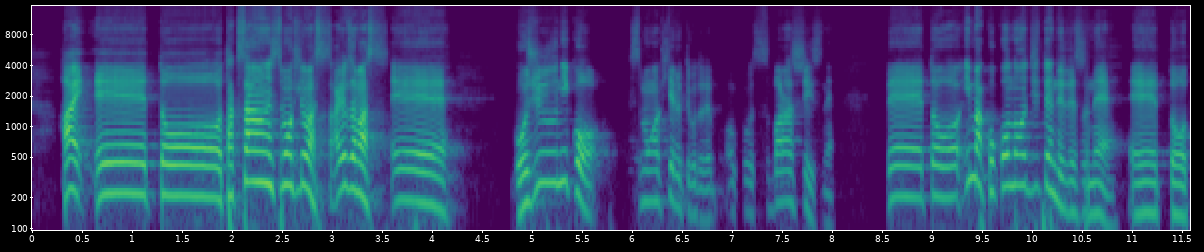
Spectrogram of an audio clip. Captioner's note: speaking japanese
